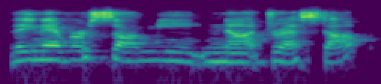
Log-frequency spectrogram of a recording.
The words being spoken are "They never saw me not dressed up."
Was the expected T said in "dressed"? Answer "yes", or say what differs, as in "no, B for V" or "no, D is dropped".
yes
